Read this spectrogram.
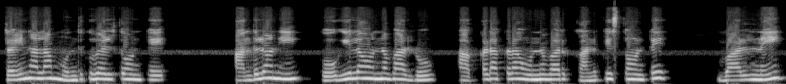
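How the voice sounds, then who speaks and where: A woman's voice: a little high, moderate pace, pauses often, no echo, poor audio. Woman telling a horror story. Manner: steady suspenseful storytelling, short phrases.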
